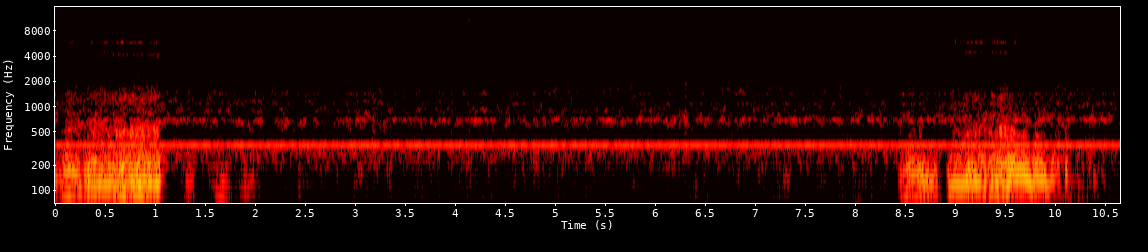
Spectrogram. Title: finally got a video of buck snoring so cute😅❤️🐶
